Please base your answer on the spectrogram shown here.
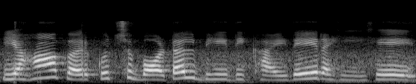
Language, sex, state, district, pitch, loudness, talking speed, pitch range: Hindi, female, Madhya Pradesh, Dhar, 235 Hz, -14 LUFS, 130 wpm, 220-275 Hz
